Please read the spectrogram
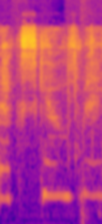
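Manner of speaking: high, affronted excuse me; so offended. Retold or imitated. Drunk guy offended again by the kid, high affronted. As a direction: act deeply offended. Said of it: "This guy gets so offended".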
